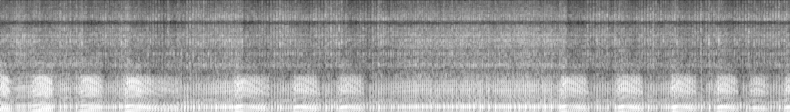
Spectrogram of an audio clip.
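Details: Mantis mini tiller, first start in about a year and little used; two-stroke surging and sagging, revs hunting instead of holding steady; boggy, owner attributes it to nearly empty tank, also wonders about a clogged spark arrestor screen.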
